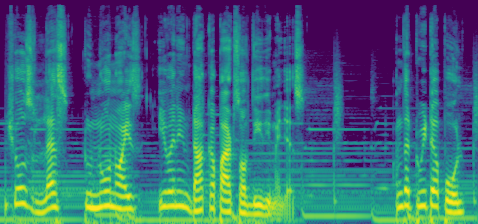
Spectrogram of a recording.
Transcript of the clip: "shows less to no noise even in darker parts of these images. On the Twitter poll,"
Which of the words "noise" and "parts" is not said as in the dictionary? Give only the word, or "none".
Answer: none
